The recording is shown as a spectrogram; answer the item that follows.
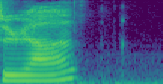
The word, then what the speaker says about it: wroth: That's how you pronounce that? Roth. You pronounce this Roth.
